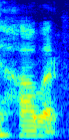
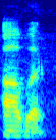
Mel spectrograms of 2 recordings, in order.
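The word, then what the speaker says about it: hour: जैसे यहाँ लिखा आवर, लिखा ये लिखा आवर, और इसको कुछ लोग क्या पढ़ देते, हावर, हा पढ़ने के कारण अ यूज कर देते, अहावर, बट ये गलत है।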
